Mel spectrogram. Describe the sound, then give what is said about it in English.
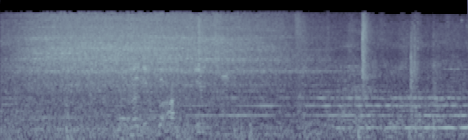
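Busy ambience of a metro station in Pyongyang: a steady rumble and hiss of a train running, with faint tonal whines and a continuous, fairly loud wash of noise throughout. “This metro station in Pyongyang has gorgeous mosaics on the ceilings and the walls.”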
